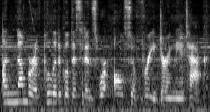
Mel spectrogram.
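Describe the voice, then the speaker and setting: A professional American news reporter played by a woman speaks at a medium pitch in a brisk, composed way. It is a scripted broadcast from a game cutscene, with music running behind. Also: natural voice, rough recording. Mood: composed, serious.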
